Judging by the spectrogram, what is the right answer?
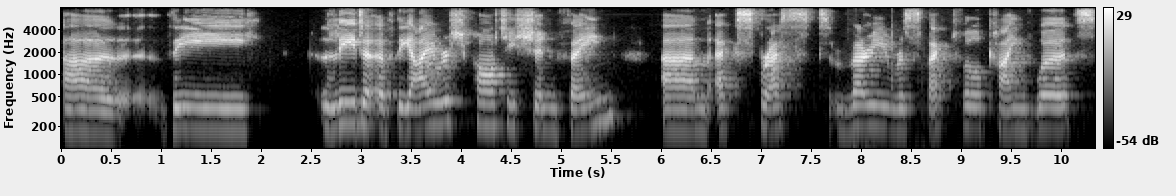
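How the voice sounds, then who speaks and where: Against a quiet background, a woman with a British accent speaks at a very slow pace in a monotone, flat intonation. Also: fairly low pitch for a woman. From UK. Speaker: journalist and political analyst; journalist, political analyst. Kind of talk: news interview. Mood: somber, measured. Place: home room. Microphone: video call.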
